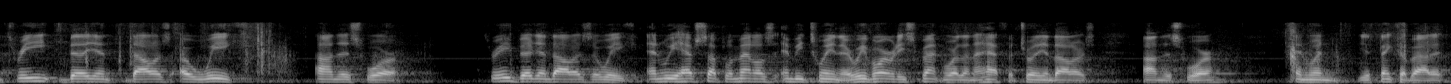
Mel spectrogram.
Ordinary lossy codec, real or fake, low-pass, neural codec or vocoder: MP3, 48 kbps; real; 7.2 kHz; none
